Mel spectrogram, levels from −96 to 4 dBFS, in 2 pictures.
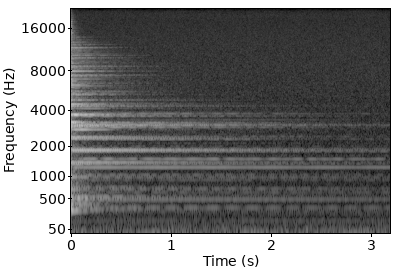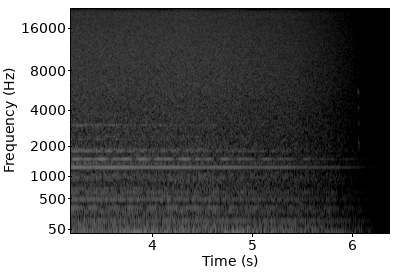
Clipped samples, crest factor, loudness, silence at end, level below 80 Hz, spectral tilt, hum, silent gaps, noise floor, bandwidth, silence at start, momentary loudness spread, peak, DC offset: under 0.1%; 28 dB; -28 LUFS; 2 s; -66 dBFS; 1.5 dB/octave; none; none; -74 dBFS; over 20 kHz; 0 s; 23 LU; -4 dBFS; under 0.1%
